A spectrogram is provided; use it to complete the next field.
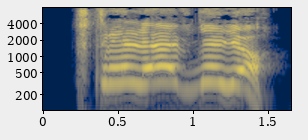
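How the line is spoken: Man shouting. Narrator (Russian): закричал мужчина с зажигалкой

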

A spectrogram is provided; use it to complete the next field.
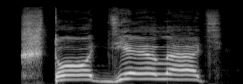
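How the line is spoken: Several voices shouting. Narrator (Russian): кричали они

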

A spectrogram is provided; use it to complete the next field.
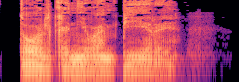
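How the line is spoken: Through gritted teeth. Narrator (Russian): Процедил сквозь зубы Хедин

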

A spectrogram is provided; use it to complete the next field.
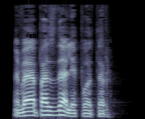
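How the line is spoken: Cold. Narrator (Russian): холодно сказал Снегг

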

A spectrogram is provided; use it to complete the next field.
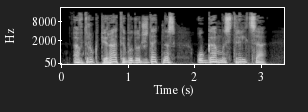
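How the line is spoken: Timid question. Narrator (Russian): робко спросила Лика

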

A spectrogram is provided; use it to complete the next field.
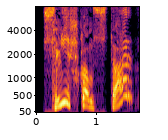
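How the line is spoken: Exclaiming. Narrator (Russian): воскликнул мистер Тапмен

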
